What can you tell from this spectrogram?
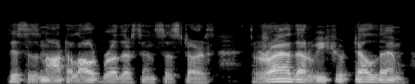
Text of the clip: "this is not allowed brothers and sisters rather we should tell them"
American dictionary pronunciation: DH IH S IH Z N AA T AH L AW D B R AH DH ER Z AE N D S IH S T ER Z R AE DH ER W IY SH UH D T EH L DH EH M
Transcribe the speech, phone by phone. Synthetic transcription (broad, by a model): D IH S IH Z N AA T AH L AW D B R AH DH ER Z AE N D S IH S T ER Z R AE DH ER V IY SH UH D T EH L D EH M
